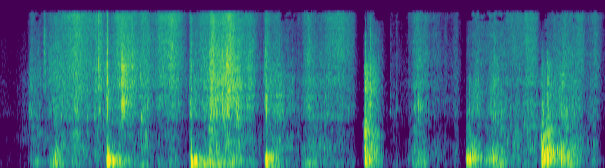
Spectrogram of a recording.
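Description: Footsteps climbing a wooden staircase: a steady series of heavy thuds a little under a second apart.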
